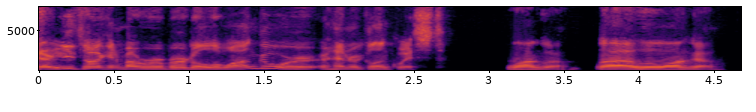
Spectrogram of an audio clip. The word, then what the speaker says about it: Luongo: Luongo.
